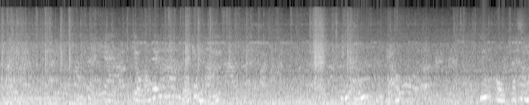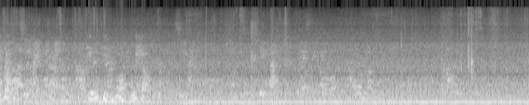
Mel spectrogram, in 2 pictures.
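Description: Traffic rumbles along the street.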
